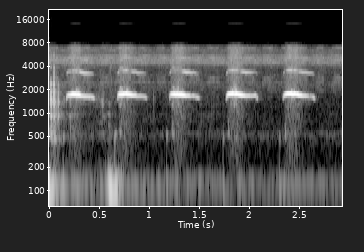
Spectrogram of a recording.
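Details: Inside a European roller nest, 18 July 2024: five evenly spaced downslurred whistled notes, roughly two per second, with a brief scuffling sound at the start.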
